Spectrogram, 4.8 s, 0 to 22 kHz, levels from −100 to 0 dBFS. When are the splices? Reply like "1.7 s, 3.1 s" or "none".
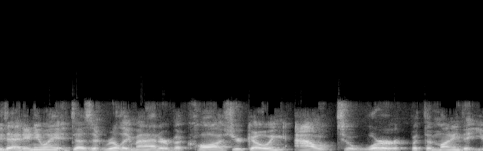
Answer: none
